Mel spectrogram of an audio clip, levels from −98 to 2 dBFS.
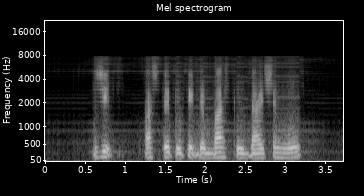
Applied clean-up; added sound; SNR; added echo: neural separator model SepFormer DNS4.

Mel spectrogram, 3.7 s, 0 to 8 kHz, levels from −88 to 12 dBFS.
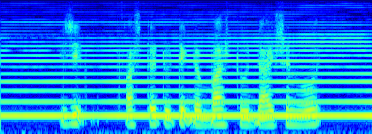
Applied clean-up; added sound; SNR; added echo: none; Bowed string instrument; -4 dB; none.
